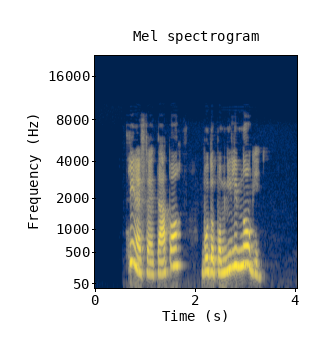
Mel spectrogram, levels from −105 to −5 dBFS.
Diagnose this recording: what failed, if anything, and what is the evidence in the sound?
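Nothing failed here: listening across the speech, there's no break, glitch or distortion that would point to trouble at any stage of the chain.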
